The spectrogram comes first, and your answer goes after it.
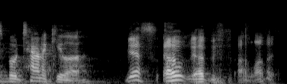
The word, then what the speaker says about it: Botanicula: Bodnicula. What? Repeat it. Bodnicula. So, yeah. Botanic. I think it's Botanicula.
